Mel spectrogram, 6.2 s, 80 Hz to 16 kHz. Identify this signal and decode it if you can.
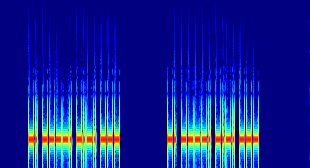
Morse code, heard as a keyed tone, about 34 wpm, 700 Hz. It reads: N9CO N9CO
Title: Easy Call Signs Repeated 2x - 35wpm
